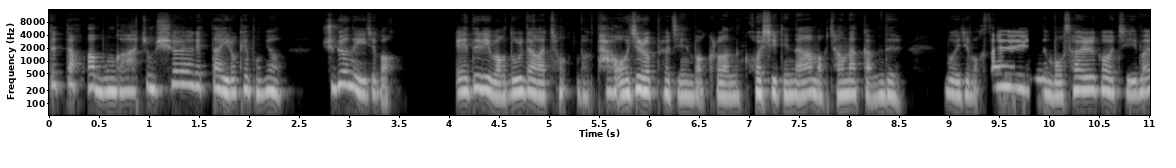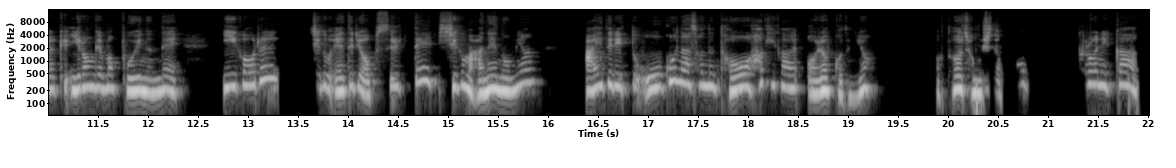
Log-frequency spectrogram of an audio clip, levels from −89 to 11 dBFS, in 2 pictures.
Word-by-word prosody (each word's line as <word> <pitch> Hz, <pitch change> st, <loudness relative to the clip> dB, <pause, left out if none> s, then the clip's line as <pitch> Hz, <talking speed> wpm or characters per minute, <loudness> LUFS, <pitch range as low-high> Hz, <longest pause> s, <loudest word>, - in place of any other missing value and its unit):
때 275 Hz, -1 st, -7 dB
딱 -, -, -5 dB
'아 245 Hz, -, +2 dB
뭔가 200 Hz, +1 st, +1 dB
좀 230 Hz, -3 st, -1 dB
쉬어야겠다.' 255 Hz, -1 st, -1 dB
이렇게 185 Hz, +3 st, +2 dB
보면 185 Hz, -1 st, -1 dB, 0.3 s
주변에 260 Hz, 0 st, 0 dB
이제 175 Hz, 0 st, -2 dB
막 -, -, -9 dB, 0.5 s
애들이 200 Hz, +3 st, +2 dB
막 155 Hz, -2 st, -1 dB
놀다가 180 Hz, -2 st, +2 dB
정 185 Hz, +4 st, -8 dB
막 160 Hz, -2 st, -10 dB
다 195 Hz, +1 st, -1 dB
어지럽혀진 180 Hz, -4 st, +2 dB
막 155 Hz, -, -5 dB
그런 155 Hz, -1 st, -3 dB
거실이나 175 Hz, -2 st, 0 dB
막 165 Hz, -3 st, -4 dB
장난감들 160 Hz, -2 st, -2 dB, 0.4 s
뭐 180 Hz, -4 st, -2 dB
이제 165 Hz, +1 st, -2 dB
막 160 Hz, -, -9 dB
쌓여있는 225 Hz, -8 st, -1 dB
뭐 155 Hz, 0 st, -2 dB
설거지 200 Hz, -2 st, 0 dB
막 185 Hz, -, -1 dB
이렇게 215 Hz, 0 st, -4 dB
이런 235 Hz, +4 st, +3 dB
게 235 Hz, -, 0 dB
막 230 Hz, 0 st, -1 dB
보이는데 200 Hz, -1 st, +4 dB, 0.4 s
이거를 270 Hz, +11 st, 0 dB, 0.3 s
지금 235 Hz, -3 st, -4 dB
애들이 205 Hz, +4 st, +2 dB
없을 180 Hz, +8 st, -3 dB
때 335 Hz, 0 st, -1 dB
지금 250 Hz, -4 st, +1 dB
안 180 Hz, +1 st, +5 dB
해 225 Hz, -, +7 dB
놓으면 250 Hz, +11 st, +3 dB, 0.4 s
아이들이 250 Hz, +3 st, +2 dB
또 -, -, -7 dB
오고 235 Hz, -, +2 dB
나서는 270 Hz, -5 st, 0 dB
더 225 Hz, +2 st, +3 dB
하기가 260 Hz, -5 st, -4 dB
어렵거든요, 190 Hz, +3 st, +2 dB, 0.6 s
막 170 Hz, -1 st, -11 dB
더 220 Hz, +2 st, +4 dB
정신없고 185 Hz, -, -2 dB, 0.5 s
그러니까 275 Hz, -3 st, -2 dB
205 Hz, 325 characters per minute, -23 LUFS, 180-245 Hz, 0.6 s, 해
